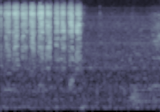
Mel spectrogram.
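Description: Hand sanding on a Rolife DIY miniature greenhouse kit, a quick run of about nine rhythmic rasping strokes that stops halfway, leaving a faint room hush.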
